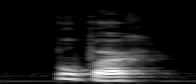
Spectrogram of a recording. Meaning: 1. a butthole, arse/ass, anus 2. a shitter, a pooper, one who defecates 3. See met de poepers zitten
- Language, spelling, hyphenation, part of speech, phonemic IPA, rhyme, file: Dutch, poeper, poe‧per, noun, /ˈpu.pər/, -upər, Nl-poeper.ogg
